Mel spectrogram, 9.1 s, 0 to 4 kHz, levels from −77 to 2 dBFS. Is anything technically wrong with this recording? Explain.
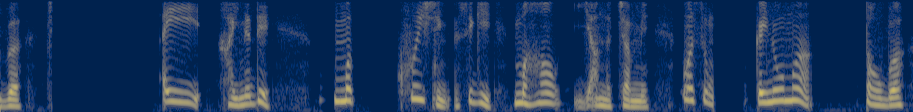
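Yes. The speech has three kinds of fault, heard through a narrowband call path with nothing above 4 kHz, which fits G.711 coding.

Digital wireless dropout: from 0.52 to 1.51 s the sound falls into a clean hole of near silence lasting about a second, and again from 7.12 to 7.43 s for about 0.31 s. There is no noise burst on either side. The wireless link lost too much data, so the receiver muted with a very fast fade.

Repeated stalls (stutter): between 3.11 and 3.41 s the audio catches and drags four times. The last sound is stretched to fill about 190 ms, with the longest hold 139 ms, yet nothing is missing. Late packets kept draining the jitter buffer, and the receiver extended what it had each time.

Call audio freeze: from 3.57 to 3.98 s the sound hangs briefly and then goes nearly silent for about 0.37 s before resuming exactly where it stopped, adding roughly 0.4 s of gap. The likely cause is packets held up in transit, which emptied the jitter buffer while the receiver faded out its continuation of the last sound.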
